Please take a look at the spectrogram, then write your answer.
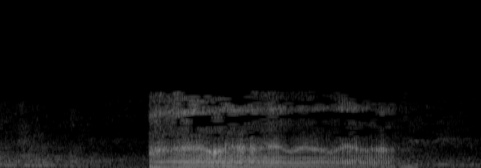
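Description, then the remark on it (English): A person loudly imitates with their voice the snoring of a man on a plane: one long, rasping, droning snort that starts abruptly, holds for over a second, then fades back into quiet. “And then this guy, I have never sat beside somebody that snored so loud on a plane.”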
